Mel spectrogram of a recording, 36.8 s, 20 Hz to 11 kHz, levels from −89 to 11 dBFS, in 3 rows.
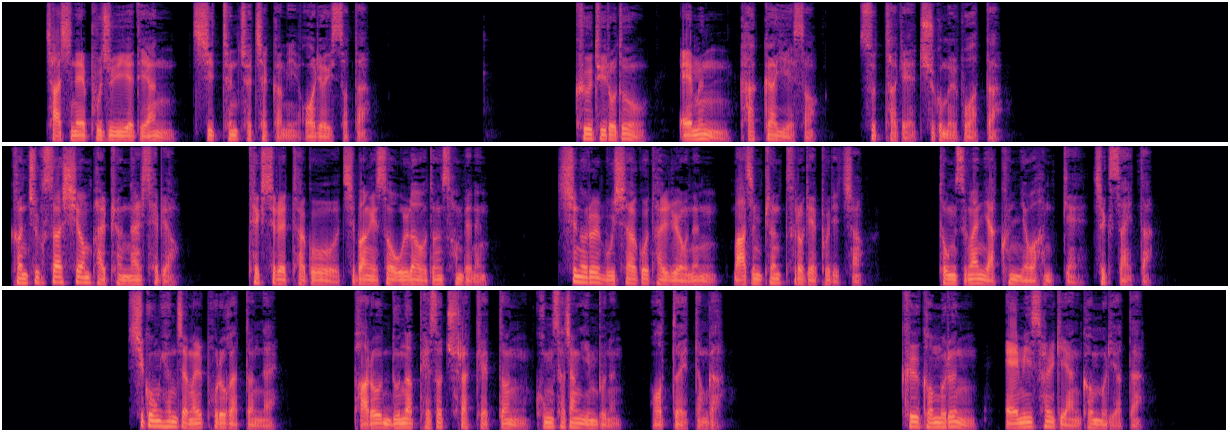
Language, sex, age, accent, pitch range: Korean, male, 30-49, native, 80-100 Hz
